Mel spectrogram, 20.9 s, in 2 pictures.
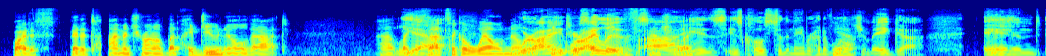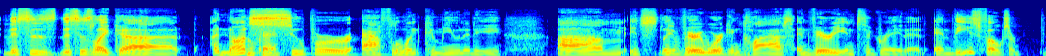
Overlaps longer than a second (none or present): present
